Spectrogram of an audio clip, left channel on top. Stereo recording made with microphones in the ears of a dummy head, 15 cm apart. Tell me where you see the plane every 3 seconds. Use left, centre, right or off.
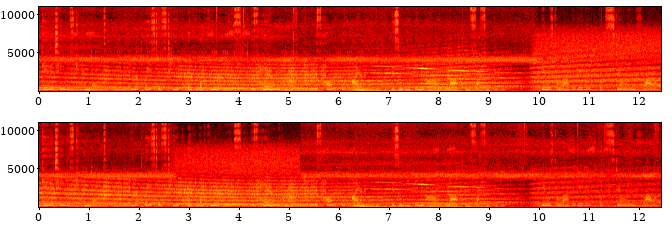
right, centre, left, left.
